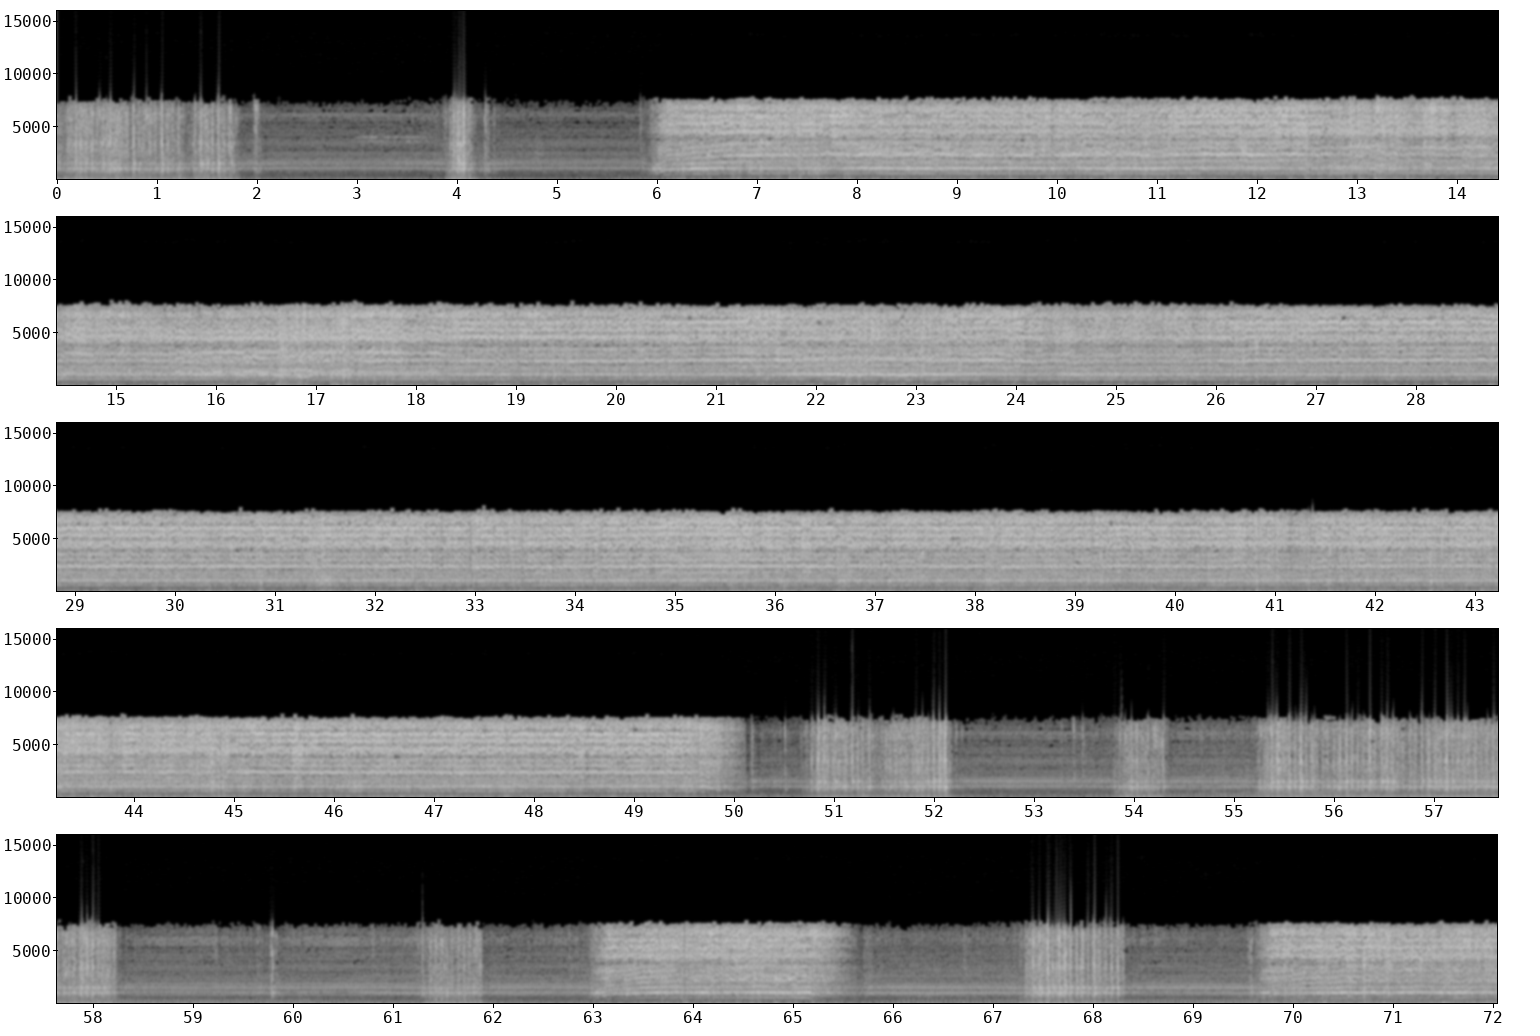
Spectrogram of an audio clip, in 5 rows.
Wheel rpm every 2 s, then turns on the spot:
20, 0, 10, 110, 150, 150, 150, 160, 150, 150, 150, 150, 150, 150, 160, 160, 160, 160, 160, 160, 160, 160, 160, 160, 150, 30, 10, 10, 30, 10, 10, 40, 110, 10, 20, 120.
0-2 50-52 54-60 66-68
